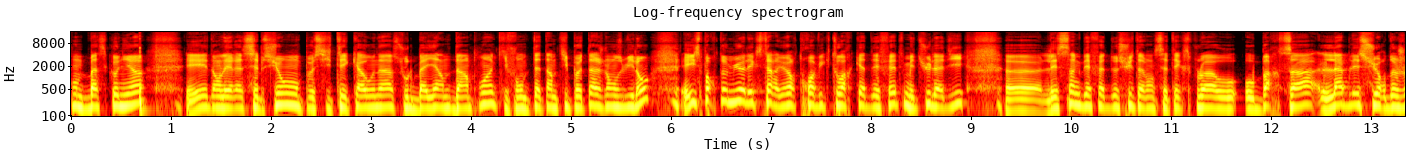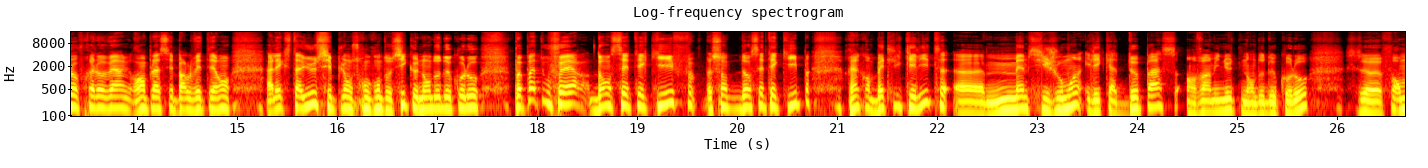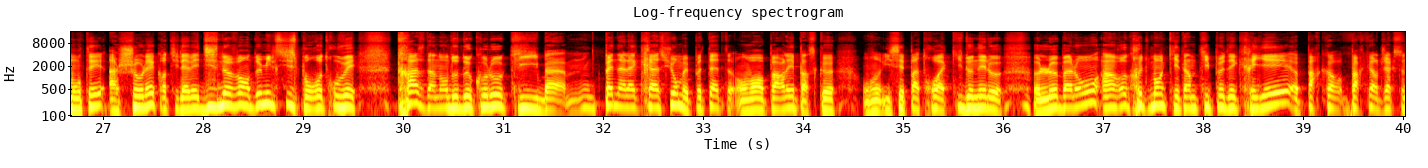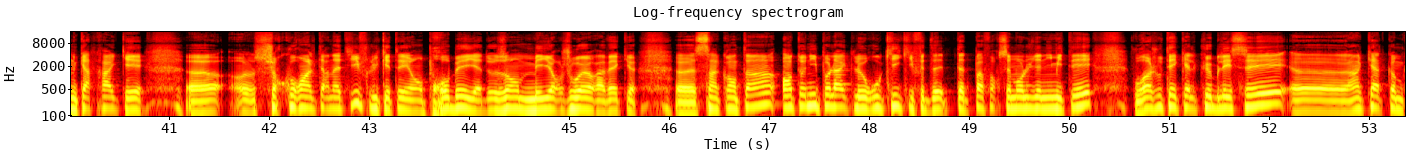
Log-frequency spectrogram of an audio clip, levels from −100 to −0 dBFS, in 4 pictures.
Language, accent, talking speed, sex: French, French, 220 wpm, male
